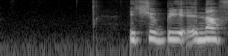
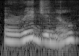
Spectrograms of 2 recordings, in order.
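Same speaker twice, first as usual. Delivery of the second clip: ordinary delivery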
